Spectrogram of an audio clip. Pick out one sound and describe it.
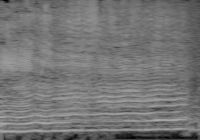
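Gravel sprays against a car's underside.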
